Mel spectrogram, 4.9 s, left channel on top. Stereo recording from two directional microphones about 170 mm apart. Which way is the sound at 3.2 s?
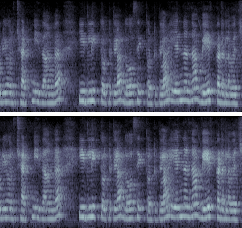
15° left (ahead or behind).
